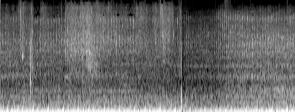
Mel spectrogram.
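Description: Fishing boat's engine running steadily with a low, even drone, with a single click and a slight drop in level about three and a half seconds in.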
